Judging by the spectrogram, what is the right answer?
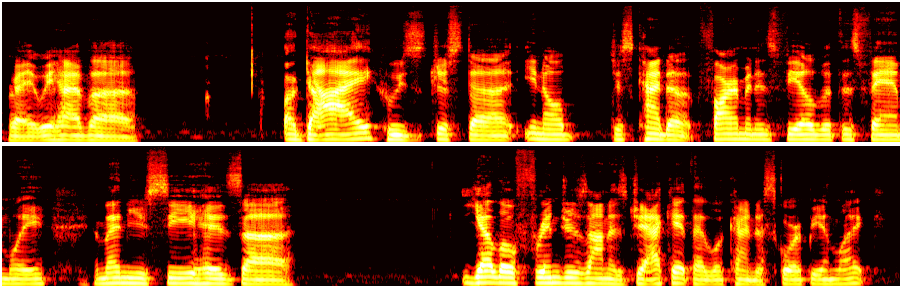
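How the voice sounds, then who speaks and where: A man with an average-pitched voice chats casually as a review co-host. He recaps film scenes loosely, pausing and piecing his sentences together as he talks. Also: fairly even intonation, sharp tone. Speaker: co-host of a movie review show.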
